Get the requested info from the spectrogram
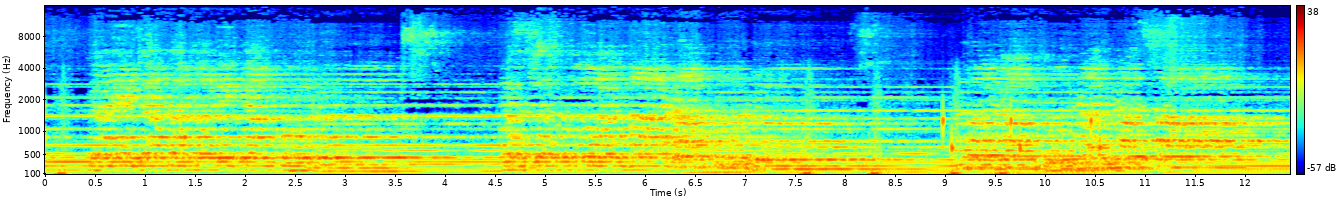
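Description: Choral music: a choir singing held chords, with a few low beats in the middle.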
